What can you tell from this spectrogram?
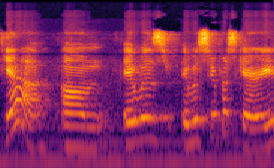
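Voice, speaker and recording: Spoken at a moderate pace with an American accent, the voice comes through over noticeable background noise. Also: woman. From northern New Jersey. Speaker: university student. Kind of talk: interview.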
